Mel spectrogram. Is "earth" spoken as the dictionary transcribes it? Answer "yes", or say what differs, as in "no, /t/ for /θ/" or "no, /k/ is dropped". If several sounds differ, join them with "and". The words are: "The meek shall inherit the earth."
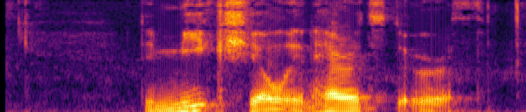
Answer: yes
